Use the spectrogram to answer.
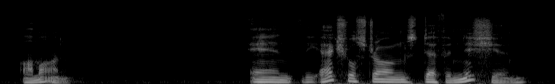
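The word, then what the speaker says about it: אמן: the uh Strong's number is Hebrew 539 uh pronounced Aman and the actual Strong's definition is to confirm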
